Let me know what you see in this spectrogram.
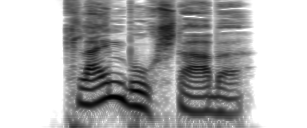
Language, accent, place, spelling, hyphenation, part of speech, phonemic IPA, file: German, Germany, Berlin, Kleinbuchstabe, Klein‧buch‧sta‧be, noun, /ˈklaɪ̯nbuːxˌʃtaːbə/, De-Kleinbuchstabe.ogg
- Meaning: minuscule letter, lowercase letter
